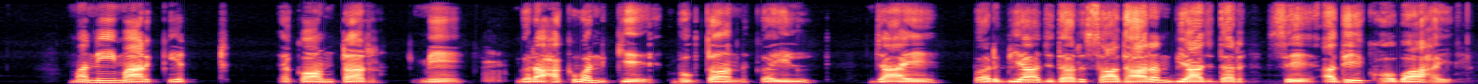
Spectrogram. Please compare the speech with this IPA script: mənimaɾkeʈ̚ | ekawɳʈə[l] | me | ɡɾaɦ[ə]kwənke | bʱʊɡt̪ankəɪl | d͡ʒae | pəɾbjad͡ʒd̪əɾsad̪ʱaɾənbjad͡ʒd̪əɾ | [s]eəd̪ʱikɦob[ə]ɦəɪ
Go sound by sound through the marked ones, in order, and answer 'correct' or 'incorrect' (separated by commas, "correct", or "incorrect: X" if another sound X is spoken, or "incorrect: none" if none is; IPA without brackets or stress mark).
incorrect: ɾ, correct, correct, incorrect: a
